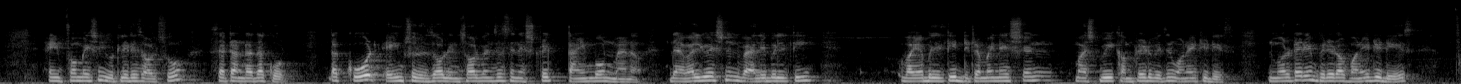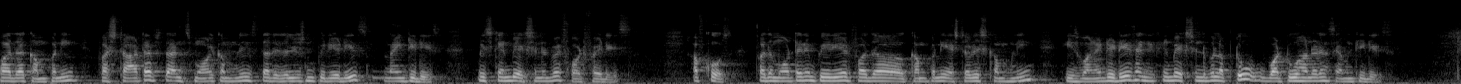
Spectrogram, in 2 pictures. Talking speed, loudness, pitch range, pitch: 170 wpm, -27 LUFS, 145-170 Hz, 155 Hz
